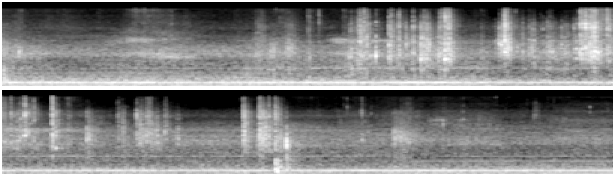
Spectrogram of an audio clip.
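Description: A steady low electrical hum in a kitchen, with scattered light rustles and clicks from chicken pieces being handled on a foil-lined baking tray, busiest a few seconds in.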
